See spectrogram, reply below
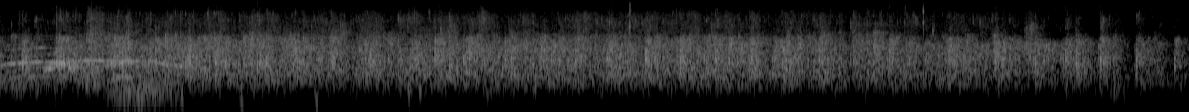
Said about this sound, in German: Ist doch ein Applaus wert, unsere unglaubliche Band, oder?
